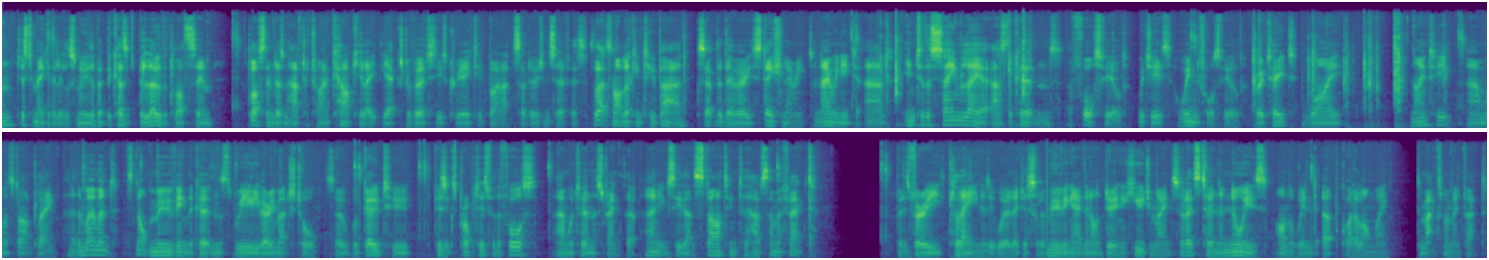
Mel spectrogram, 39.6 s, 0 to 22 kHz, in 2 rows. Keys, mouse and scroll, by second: 3.1 click, 7.9 middle click, 10.7 scroll down 1, 10.8-11.3 scroll up 1, 11.3 click, 11.7 shift+a, 13.5 shift+a, 15.9 click, 16.7 r, 17.4 y, 17.9 KP_Subtract, 18.2 KP_9, 18.6 KP_Enter, 19.4 click, 21.1 middle click, 24.5 click, 25.4 click, 35.8 click, 36.3 click.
